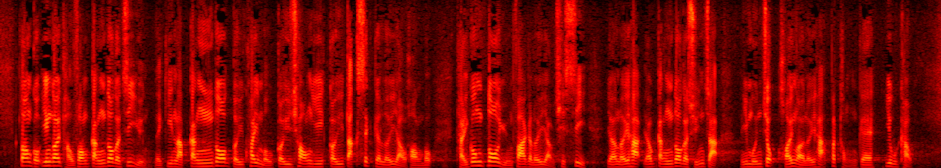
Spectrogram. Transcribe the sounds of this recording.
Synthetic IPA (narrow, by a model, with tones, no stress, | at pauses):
t̪ɔː˥ŋkʊ˨k̚jɪ˥ŋkɔː˥jt̪ʰɐ˨˩wfɔː˧ŋkɐ˧ŋt̪̬ɔː˥kɛː˧t͡siː˥jyː˨˩nle˨˩jkiː˧nlaː˨p̚kɐ˧ŋt̪ɔː˥kɵ˧ɥkʰɐ˥jmo˨˩wkɵ˧ɥt͡sʰɔː˧ŋjiː˨˧kɵ˧ɥt̪ɐ˨k̚sɪ˥kːɛː˧lɵ˨˧ɥjɐ˨˩whɔː˨ŋmʊ˨k̚ | t̪ʰɐ˨˩jkʊ˥ŋt̪ɔː˥jyː˨˩nfaː˧kɛː˧lɵ˨˧ɥjɐ˨˩wt͡sʰiː˧t̚siː˥˩ | jœː˨ŋlɵ˨˧ɥɦaː˨k̚jɐ˨˧wkɐ˧ŋt̪ɔː˥kɛː˧syː˨˥nt͡sa̰ː˨k̚ne˨˧muː˨˥nt͡sʊ˥k̚hɔː˨˥jŋɔː˨jlɵ˨˧ɥɦa̰ː˨k̚pɐ˥t̪ʰːʊ˨˩ŋkɛː˧jiː˥wkʰɐ̰˨˩w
